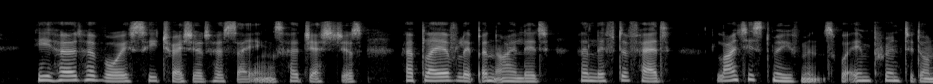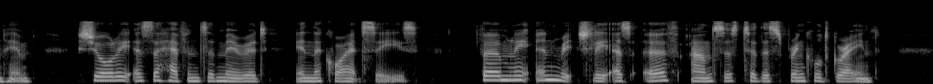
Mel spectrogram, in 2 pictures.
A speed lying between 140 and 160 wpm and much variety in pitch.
No: average, 150 wpm; average, 3.9 semitones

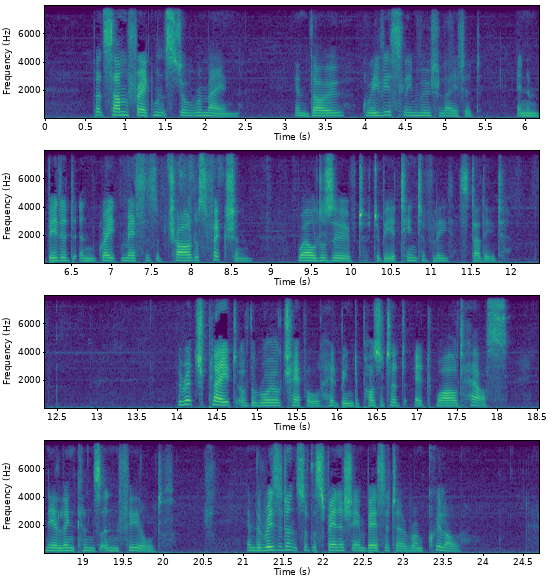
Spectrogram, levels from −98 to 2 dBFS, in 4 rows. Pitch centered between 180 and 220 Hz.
Yes: high, 190 Hz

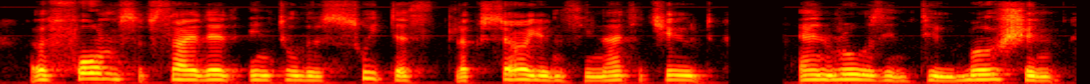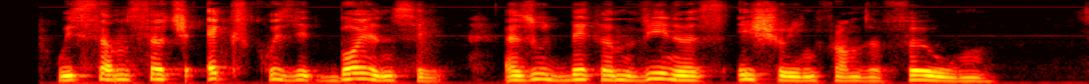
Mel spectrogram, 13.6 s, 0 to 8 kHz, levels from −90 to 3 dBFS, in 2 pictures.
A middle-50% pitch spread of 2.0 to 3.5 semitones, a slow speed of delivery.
Yes: average, 2.9 semitones; slow, 115 wpm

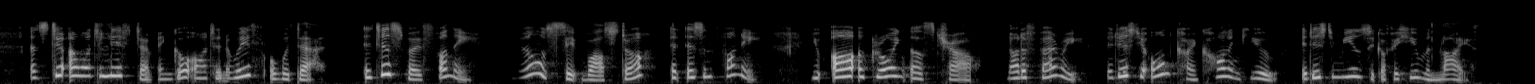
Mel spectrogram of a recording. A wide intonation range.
Yes: wide, 6.6 semitones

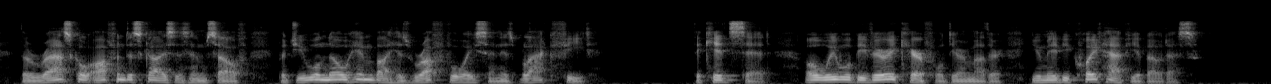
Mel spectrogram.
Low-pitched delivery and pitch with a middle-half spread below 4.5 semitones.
No: very low, 95 Hz; average, 5.2 semitones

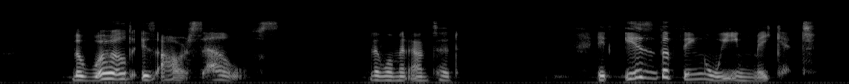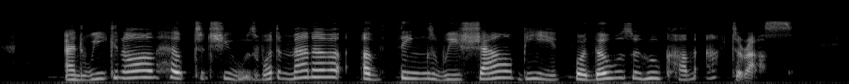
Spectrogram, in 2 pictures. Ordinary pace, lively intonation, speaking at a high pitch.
No: slow, 125 wpm; wide, 5.9 semitones; very high, 260 Hz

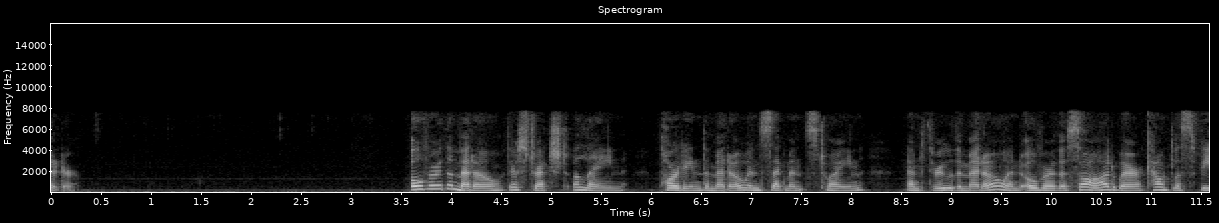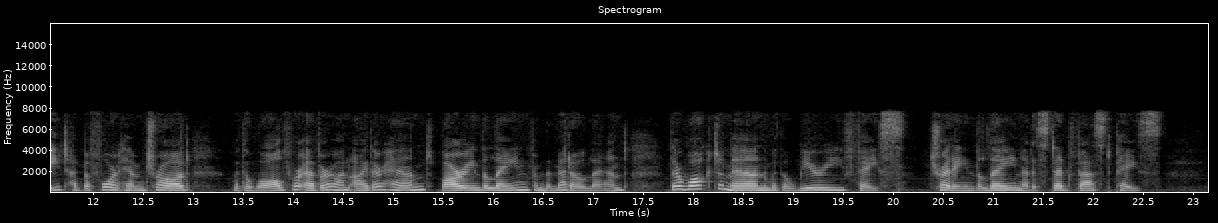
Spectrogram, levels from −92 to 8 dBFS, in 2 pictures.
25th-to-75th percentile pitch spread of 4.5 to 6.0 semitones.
No: average, 3.7 semitones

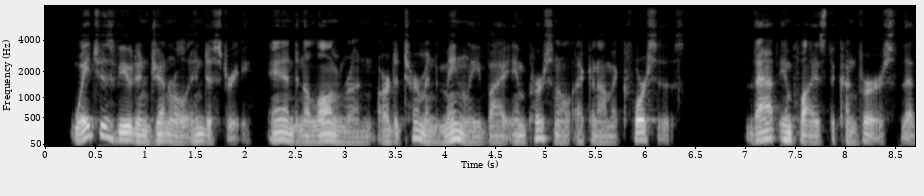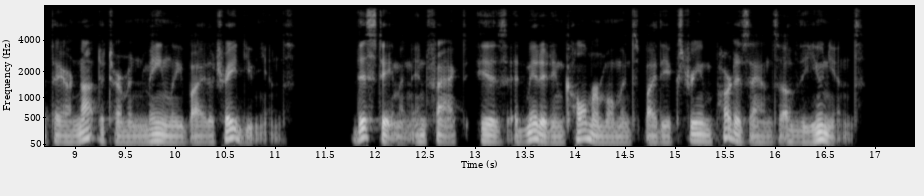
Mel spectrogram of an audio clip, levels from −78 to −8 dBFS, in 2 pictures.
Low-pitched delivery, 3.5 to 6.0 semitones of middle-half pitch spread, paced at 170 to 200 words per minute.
No: very low, 85 Hz; average, 3.8 semitones; average, 160 wpm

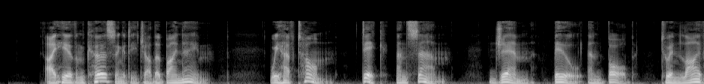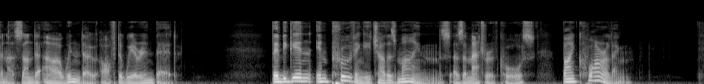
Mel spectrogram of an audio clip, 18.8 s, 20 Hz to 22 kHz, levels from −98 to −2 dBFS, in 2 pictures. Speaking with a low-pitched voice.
Yes: very low, 95 Hz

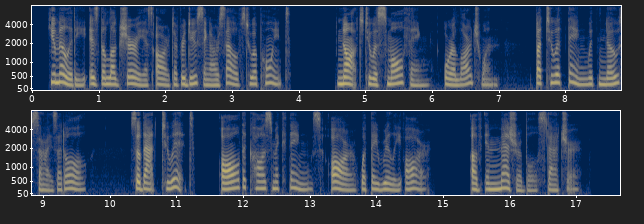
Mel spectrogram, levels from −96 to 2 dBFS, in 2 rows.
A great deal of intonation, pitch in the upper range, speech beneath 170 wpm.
No: average, 3.3 semitones; high, 220 Hz; average, 160 wpm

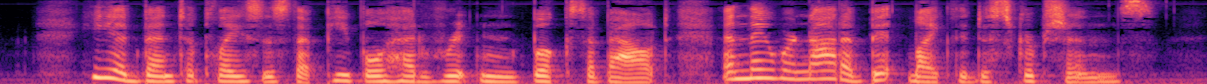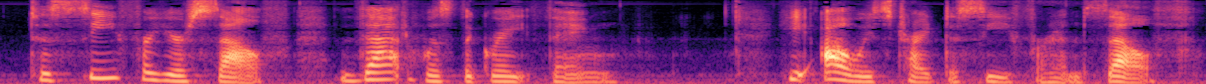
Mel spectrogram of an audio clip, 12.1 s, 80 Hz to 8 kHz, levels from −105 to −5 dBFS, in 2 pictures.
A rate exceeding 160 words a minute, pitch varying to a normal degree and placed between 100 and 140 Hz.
No: average, 175 wpm; average, 4.7 semitones; medium, 185 Hz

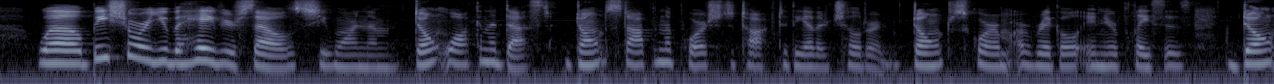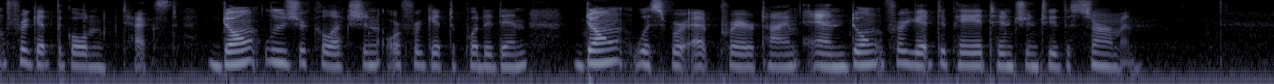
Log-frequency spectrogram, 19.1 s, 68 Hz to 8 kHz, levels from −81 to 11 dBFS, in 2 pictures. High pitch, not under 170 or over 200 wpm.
Yes: high, 200 Hz; average, 190 wpm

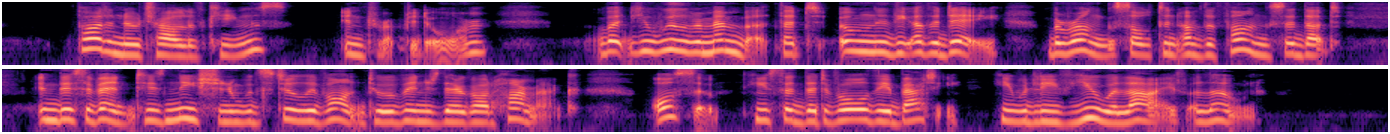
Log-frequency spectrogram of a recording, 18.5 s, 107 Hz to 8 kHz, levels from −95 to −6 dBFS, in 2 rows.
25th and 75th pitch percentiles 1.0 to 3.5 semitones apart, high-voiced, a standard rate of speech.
Yes: average, 3.0 semitones; high, 245 Hz; average, 165 wpm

